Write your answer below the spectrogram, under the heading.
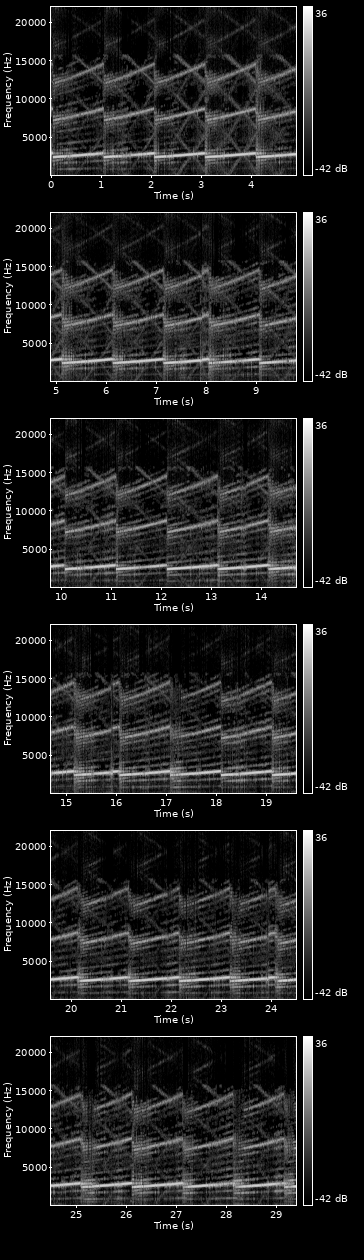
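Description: Fire alarm sounder going off: a loud, high rising sweep tone repeating about once a second.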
